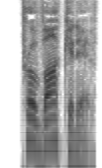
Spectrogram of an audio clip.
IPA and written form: proʊvˈɑkətɪv (provocative)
